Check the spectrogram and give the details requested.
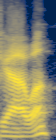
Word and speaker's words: Yahweh: And we were the first to reintroduce Yahweh's name properly pronounced, proven that it was Yahweh.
